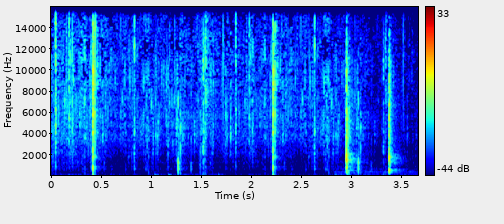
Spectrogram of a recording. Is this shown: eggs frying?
yes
